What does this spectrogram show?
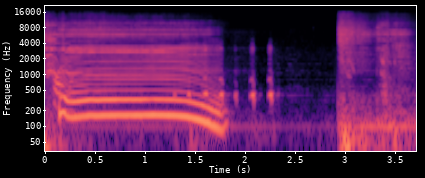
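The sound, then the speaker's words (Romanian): A cow cough sound effect: a cow lets out a long, loud, low bellow that drops in pitch at the end, then two short, sharp cough-like bursts, followed by a brief rush of breathy noise. “Și uh, încă o tuse de vacă”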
